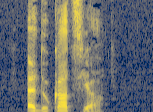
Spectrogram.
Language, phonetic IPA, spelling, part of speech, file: Polish, [ˌɛduˈkat͡sʲja], edukacja, noun, Pl-edukacja.ogg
